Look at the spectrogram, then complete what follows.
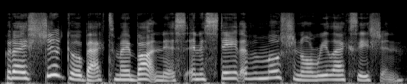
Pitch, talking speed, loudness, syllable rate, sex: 240 Hz, 205 wpm, -17 LUFS, 5.8 syllables/s, female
